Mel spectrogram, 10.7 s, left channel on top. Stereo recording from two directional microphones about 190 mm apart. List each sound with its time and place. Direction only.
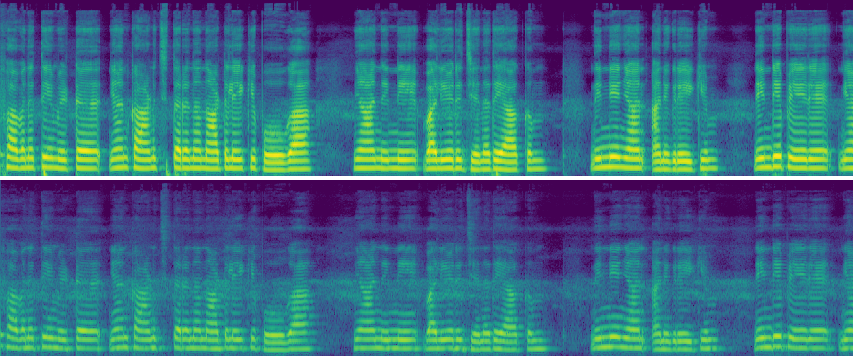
0.0 s a woman's voice: 45° left (ahead or behind)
